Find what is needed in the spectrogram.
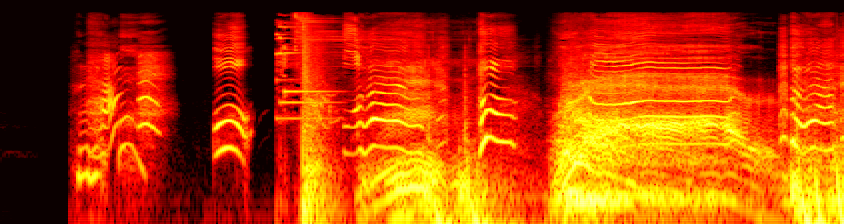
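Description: A cartoon character's short, sliding-pitch startled vocal sounds, then a cartoon Tyrannosaurus roaring over music, the loud roar held for about two seconds near the end.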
